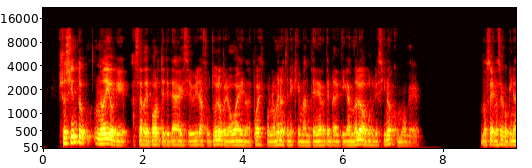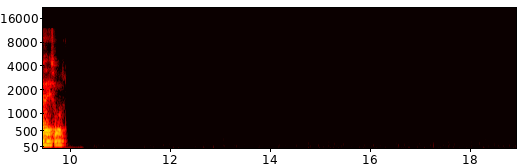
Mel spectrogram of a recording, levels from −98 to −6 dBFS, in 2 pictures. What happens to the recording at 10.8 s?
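Nothing goes wrong at 10.8 s; the speech carries on intact through that moment.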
